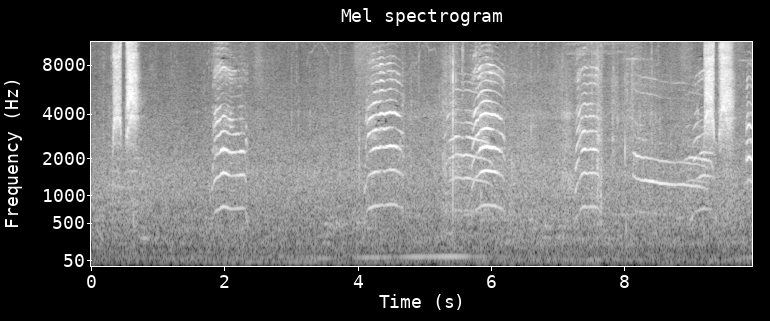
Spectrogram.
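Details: A kitten and two cats begging for food with loud meows: rising-then-falling harmonic calls spaced a second or two apart, one long flat meow near the end, faint low hum and sharp clicks in the background.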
